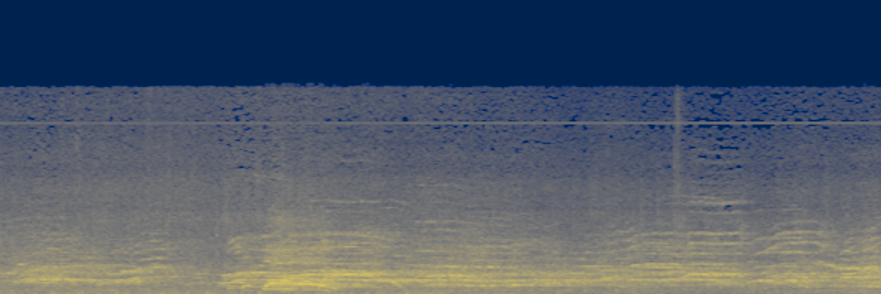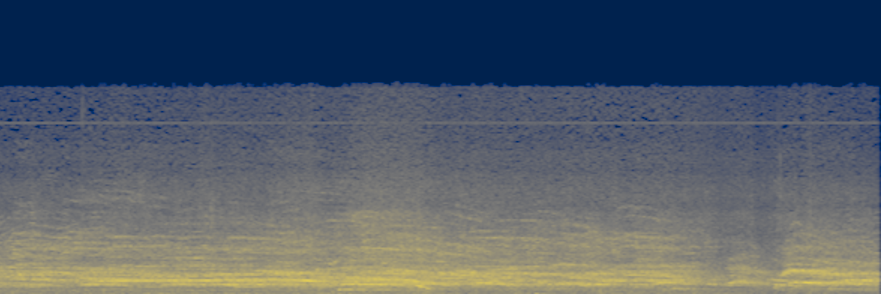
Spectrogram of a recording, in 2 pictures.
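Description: A crowd of spectators cheers and shouts loudly in an echoing indoor pool hall.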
